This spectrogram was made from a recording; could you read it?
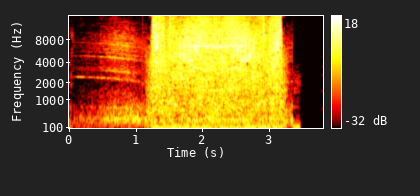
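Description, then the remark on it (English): A plane explodes, heard from inside the plane: a low rumbling hum builds into a sudden, loud roaring blast that holds for about two seconds as a dense, muffled explosion, then cuts abruptly to silence. “Or like a plane exploding, like from like with inside the plane.”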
